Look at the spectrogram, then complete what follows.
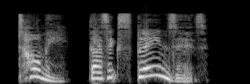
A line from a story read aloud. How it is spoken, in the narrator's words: she cried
